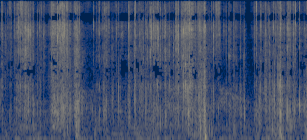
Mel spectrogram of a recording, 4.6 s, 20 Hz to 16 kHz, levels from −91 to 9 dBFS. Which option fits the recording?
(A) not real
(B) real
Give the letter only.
B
